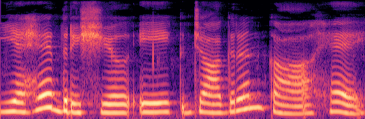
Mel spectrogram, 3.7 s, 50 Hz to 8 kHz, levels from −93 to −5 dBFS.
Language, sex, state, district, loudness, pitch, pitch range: Hindi, male, Punjab, Fazilka, -15 LUFS, 225 Hz, 210-240 Hz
